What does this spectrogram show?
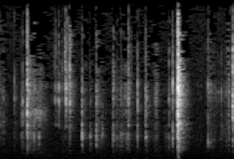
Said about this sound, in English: I'm going to flip the tape here. If I can figure out how to.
